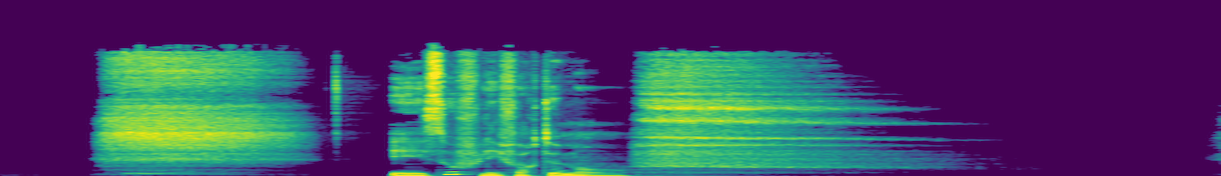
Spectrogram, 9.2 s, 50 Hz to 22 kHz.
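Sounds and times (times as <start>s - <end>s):
deep breath in: 0.7s - 2.4s, 4.8s - 7.5s
speech: 3.0s - 5.1s.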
